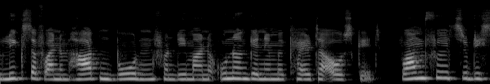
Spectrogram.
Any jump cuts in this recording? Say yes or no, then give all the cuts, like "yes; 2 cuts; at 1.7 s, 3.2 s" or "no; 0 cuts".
yes; 1 cut; at 3.9 s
